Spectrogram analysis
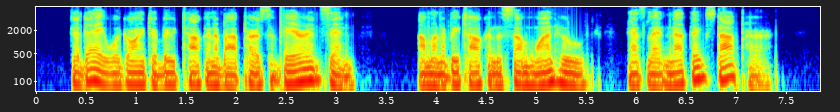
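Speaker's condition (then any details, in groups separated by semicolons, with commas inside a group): No condition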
